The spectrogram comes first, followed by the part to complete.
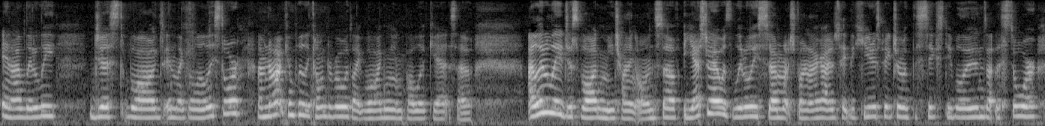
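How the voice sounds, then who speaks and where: A woman's voice: fairly high pitch, fairly quick. Chatty Southern teen girl vlogger. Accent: Southern American. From American South. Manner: chatty, fillers of "like" everywhere. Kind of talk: casual haul vlog. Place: bedroom, indoors. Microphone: webcam at desk distance.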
